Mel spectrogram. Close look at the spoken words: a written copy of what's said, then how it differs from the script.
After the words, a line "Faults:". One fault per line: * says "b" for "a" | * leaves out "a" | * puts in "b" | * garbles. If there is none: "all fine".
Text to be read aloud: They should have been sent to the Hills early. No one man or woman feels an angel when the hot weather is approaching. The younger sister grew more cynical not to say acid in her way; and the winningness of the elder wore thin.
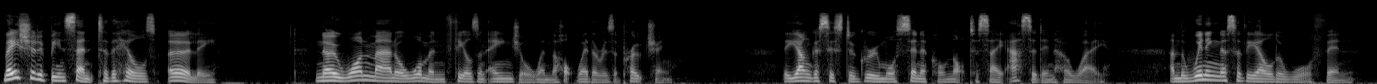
They should have been sent to the Hills early. No one man or woman feels an angel when the hot weather is approaching. The younger sister grew more cynical not to say acid in her way; and the winningness of the elder wore thin.
Faults:
all fine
